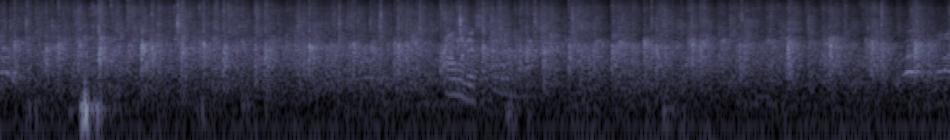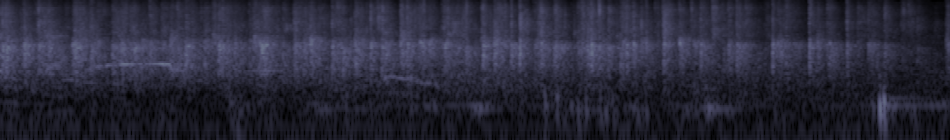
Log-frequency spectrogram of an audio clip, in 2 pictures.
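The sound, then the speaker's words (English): Warm, sustained audience applause welcoming three guests onto a stage at a film event. A dense, even wash of clapping holds steady for the whole stretch, with no voices over it. “So, please welcome, with the warmest round of applause possible, three very important people.”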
